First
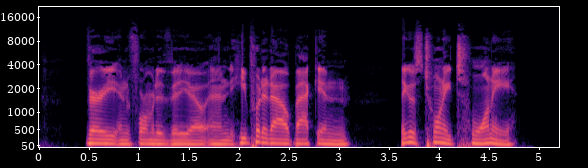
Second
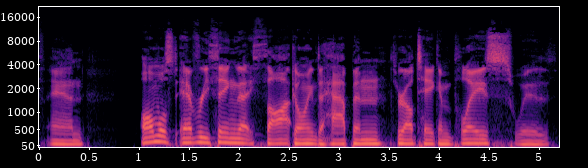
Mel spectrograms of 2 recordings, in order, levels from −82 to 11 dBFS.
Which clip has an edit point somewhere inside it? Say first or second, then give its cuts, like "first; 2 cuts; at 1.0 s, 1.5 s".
second; 3 cuts; at 2.1 s, 2.5 s, 3.8 s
